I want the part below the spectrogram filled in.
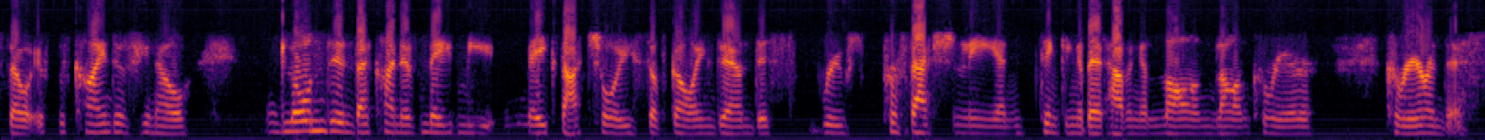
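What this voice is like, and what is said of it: Irish accent. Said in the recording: “that's why I have the Irish accent”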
